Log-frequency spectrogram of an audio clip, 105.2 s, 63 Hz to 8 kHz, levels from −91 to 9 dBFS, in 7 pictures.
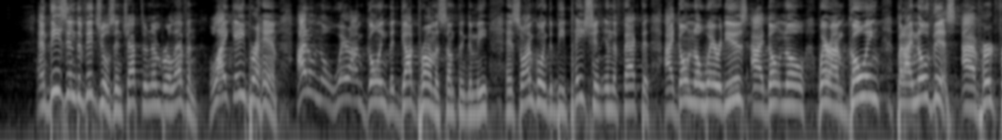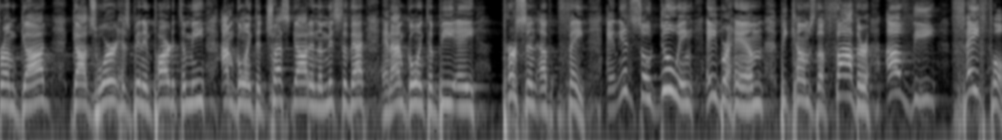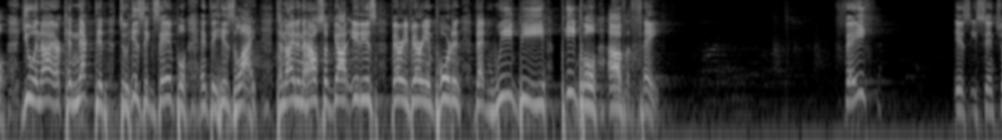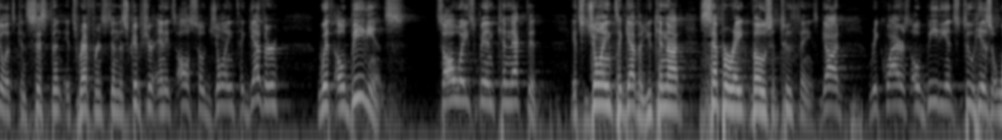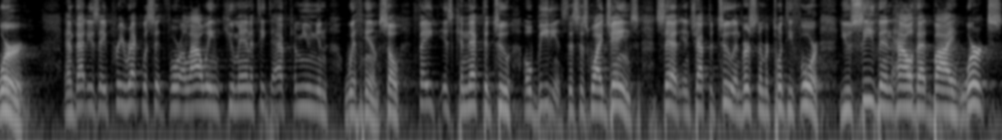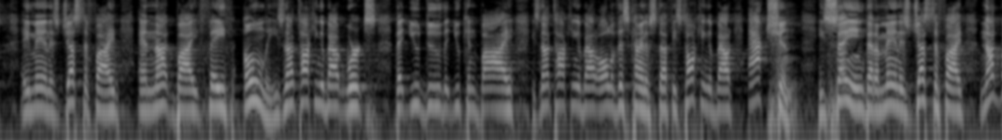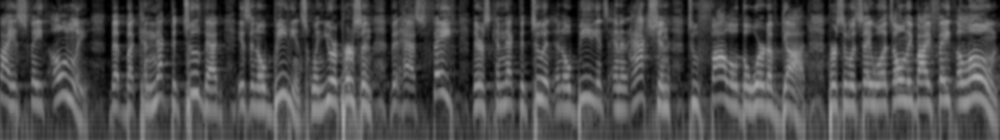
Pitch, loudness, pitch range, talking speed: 195 Hz, -31 LUFS, 180-225 Hz, 160 wpm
